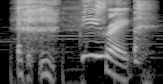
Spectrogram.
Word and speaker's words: Trae: Like your name is Trey, his first book of all, was- and you're a white man, and it's spelled TRAE. Trey Trey.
